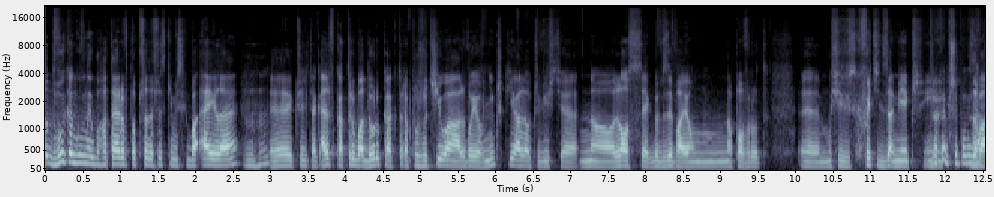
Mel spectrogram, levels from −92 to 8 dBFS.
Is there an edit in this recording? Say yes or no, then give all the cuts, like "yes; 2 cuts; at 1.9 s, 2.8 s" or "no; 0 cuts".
yes; 2 cuts; at 3.6 s, 5.6 s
